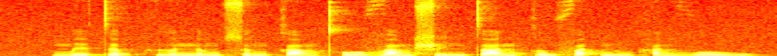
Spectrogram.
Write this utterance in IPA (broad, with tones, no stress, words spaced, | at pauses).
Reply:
me˧˥t̪ɛ˦˥p̚hɨ˧˥ə̯ nə˧ŋsə˨˩˨ŋka˧˥mt̪ʰo˨˩ va˧mʂi˨˩˨nt̪a˧˥n kə˧wfa˦˥t̚ŋə˨˩ŋha˨˩˨n vo˧w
